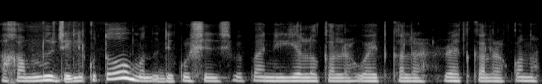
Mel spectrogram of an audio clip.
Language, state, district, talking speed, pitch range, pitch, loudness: Sumi, Nagaland, Kohima, 145 wpm, 155-170 Hz, 160 Hz, -15 LUFS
